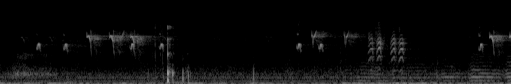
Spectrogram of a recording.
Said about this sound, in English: Recording, this is the second singing bird. Decoys are also calling, especially 327.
